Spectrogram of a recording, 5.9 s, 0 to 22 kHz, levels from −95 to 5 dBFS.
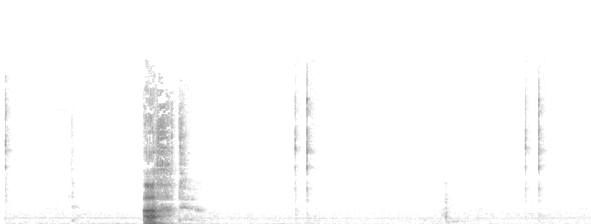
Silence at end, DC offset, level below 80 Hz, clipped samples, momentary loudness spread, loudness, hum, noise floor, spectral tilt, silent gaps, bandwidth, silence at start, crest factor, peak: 4.05 s; under 0.1%; -84 dBFS; under 0.1%; 24 LU; -40 LUFS; none; -84 dBFS; -3 dB/octave; none; 16 kHz; 1.45 s; 26 dB; -24 dBFS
